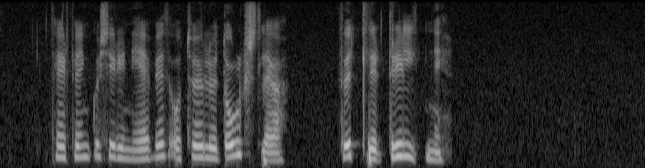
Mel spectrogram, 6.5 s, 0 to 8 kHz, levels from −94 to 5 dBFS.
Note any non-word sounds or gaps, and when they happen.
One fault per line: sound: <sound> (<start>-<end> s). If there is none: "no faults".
no faults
